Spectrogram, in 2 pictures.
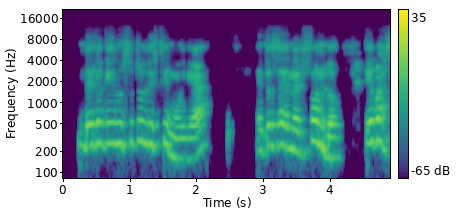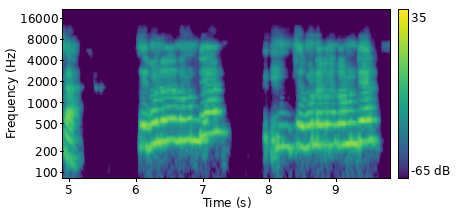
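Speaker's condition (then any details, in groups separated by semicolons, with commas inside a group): Ataxic cerebral palsy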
